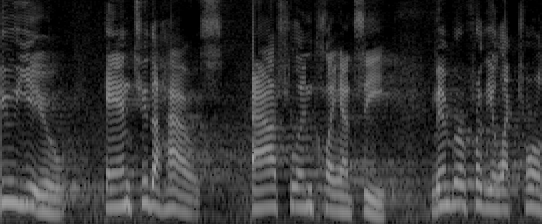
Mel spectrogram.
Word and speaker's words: Aislinn: almost everybody does, because it's spelled A-I-S. Yes. L-I-N-N, but you do not pronounce it Aislinn. You pronounce it Aislinn.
